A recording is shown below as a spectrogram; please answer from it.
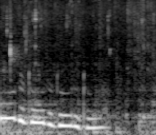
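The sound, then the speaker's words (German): Water pours steadily into a sink with a soft, continuous splashing while a voice speaks over it; rinse water is being slowly poured off rice from a bowl held in one hand, keeping the rice inside. “ich halte die Schüssel mit einer Hand, du langsam das Wasser ausgießen so, dass der Reis drinnen bleibt.”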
